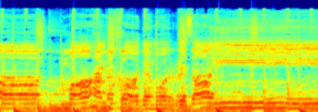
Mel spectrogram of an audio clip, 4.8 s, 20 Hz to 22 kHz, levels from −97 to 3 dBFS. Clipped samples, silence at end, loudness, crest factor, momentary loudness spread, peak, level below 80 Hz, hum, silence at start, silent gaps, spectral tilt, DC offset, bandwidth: under 0.1%; 0 s; -10 LUFS; 10 dB; 3 LU; 0 dBFS; -18 dBFS; none; 0 s; none; -5 dB/octave; under 0.1%; 16.5 kHz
